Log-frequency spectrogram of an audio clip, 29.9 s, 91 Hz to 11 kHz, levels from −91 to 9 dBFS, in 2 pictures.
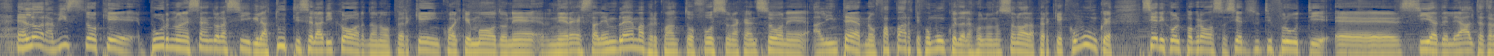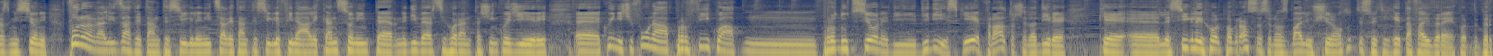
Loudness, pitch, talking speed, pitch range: -15 LUFS, 135 Hz, 195 wpm, 125-160 Hz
